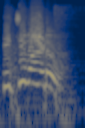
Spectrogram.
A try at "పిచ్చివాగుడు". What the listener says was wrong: మధ్యలో గు ఉంది భయ్యా.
